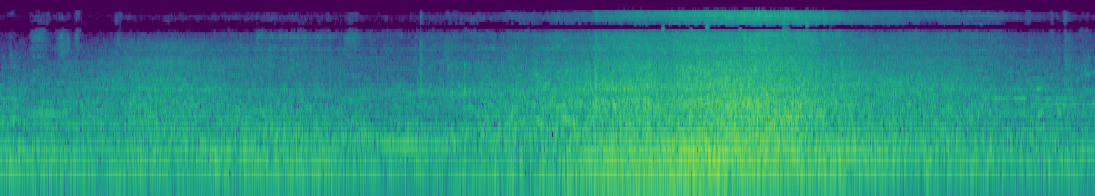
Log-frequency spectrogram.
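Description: Steel Vengeance hybrid roller coaster train running past on its steel track: a rushing noise that swells up about five seconds in, is loudest around seven seconds and fades away again.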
